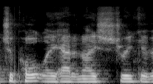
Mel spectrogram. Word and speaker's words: Chipotle: however you say it Chipotle Chipotle is how it's pronounced but we say Chipotle chipot just to mess with people like I don't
